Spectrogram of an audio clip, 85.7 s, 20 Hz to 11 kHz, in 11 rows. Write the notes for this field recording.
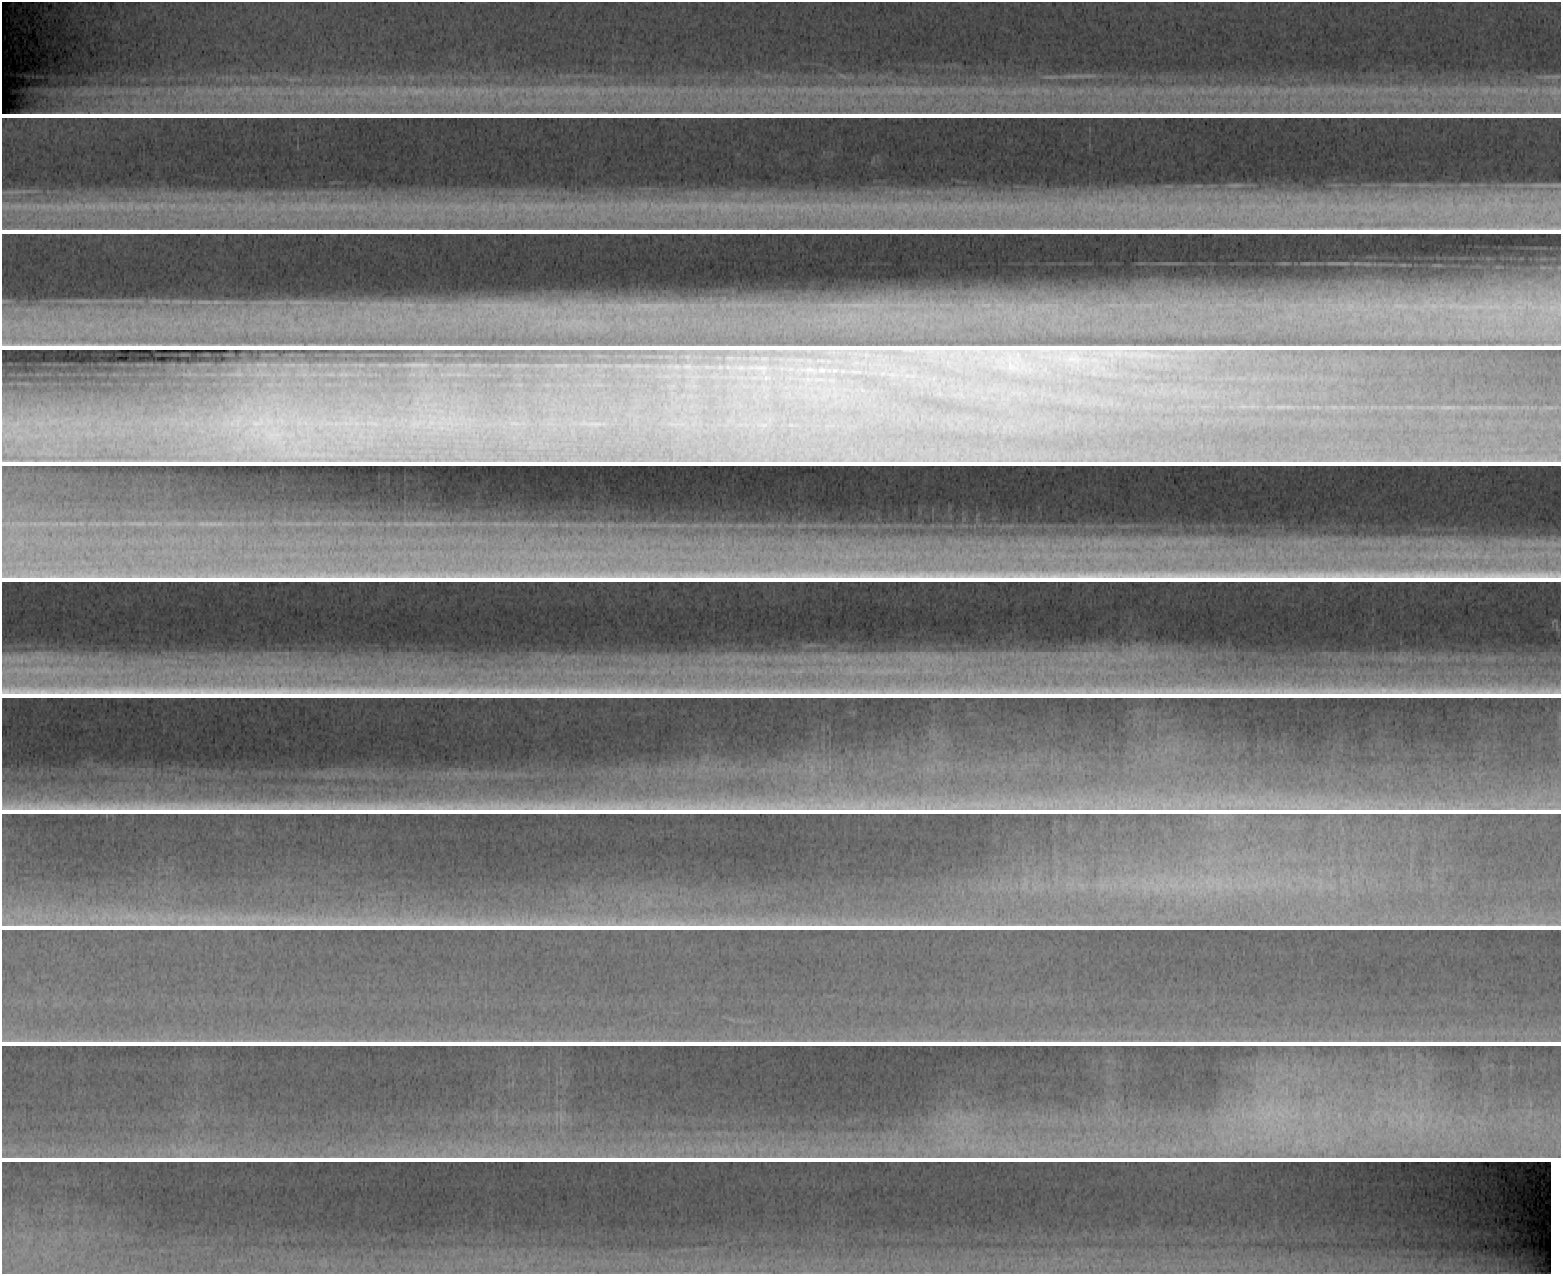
Tegel Airport, Berlin - wake vortex after airplane flyover. Recorded at the Western end of Tegel Airport - where the airplanes fly over landing. The interesting part starts at 00'50: after the flyover you can hear the sound of the wake vortex - or wing tip vortex - which is a trail of turbulent air following the airplane. The wake vortex creates a very subtle swish and rustle that pervades the whole area. It is not always so articulate and continuous as it was this time. [I used the Hi-MD-recorder Sony MZ-NH900 with external microphone Beyerdynamic MCE 82 with windshield and fur]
